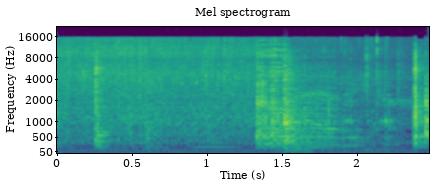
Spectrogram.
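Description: Ground meat sizzles in a hot pan.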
